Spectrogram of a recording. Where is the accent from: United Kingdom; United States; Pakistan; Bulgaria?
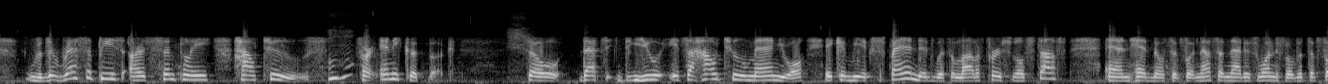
United States; I'm an American, and I have always felt deeply that I was, because we traveled a lot. I knew I was not British or French or anything else.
